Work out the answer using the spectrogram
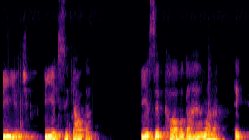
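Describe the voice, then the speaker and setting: A man gives a classroom-style lesson, breaking words into slow parts and asking his listeners again and again what they read. His voice sits fairly high. The sound is thin and phone-like, with a roomy echo. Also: flat delivery. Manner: spells out words slowly and keeps asking the class to repeat. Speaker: English teacher. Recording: echoey room on a tinny, phone-like line.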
